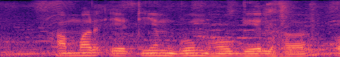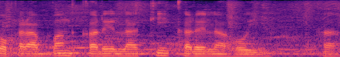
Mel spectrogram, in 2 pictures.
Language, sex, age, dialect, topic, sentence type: Magahi, male, 46-50, Western, banking, question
